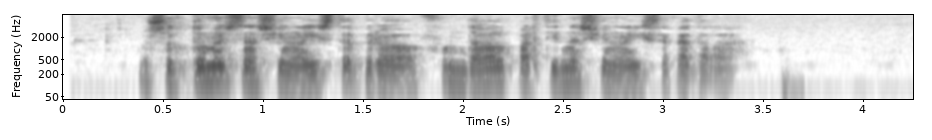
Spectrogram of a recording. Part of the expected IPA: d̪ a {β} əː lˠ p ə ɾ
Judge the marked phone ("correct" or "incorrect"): correct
